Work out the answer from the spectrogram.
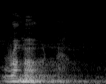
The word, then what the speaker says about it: Ramón: Okay, and the name is pronounced Ramón.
